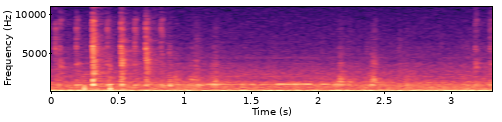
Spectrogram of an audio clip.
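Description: Computer keyboard typing, a quick flurry of light clicking keystrokes that trails off into sparser taps over a faint steady background hum.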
